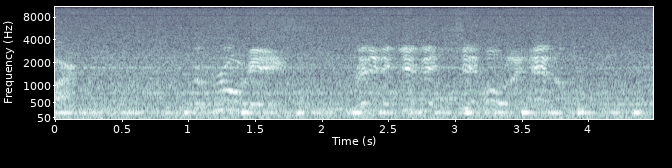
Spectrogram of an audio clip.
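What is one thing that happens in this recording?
A deep-voiced man speaks over a radio.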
